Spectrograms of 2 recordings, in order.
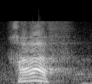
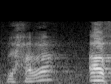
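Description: First: The two words run together without a pause. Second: There is a short pause between the words. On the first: It sounds like a word for reviling. The speaker calls it wrong. "זה לא להשתמע וחרף" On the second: It means anger was kindled. The speaker calls it right. "צריך לתת רווח בין וחרה לאף"

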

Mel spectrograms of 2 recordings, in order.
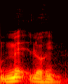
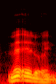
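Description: First: The aleph is silent after the prefix. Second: The aleph is pronounced after the prefix. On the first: The speaker calls it wrong. "לא מאלוהים" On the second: The speaker calls it right. "משה מוציא"

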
